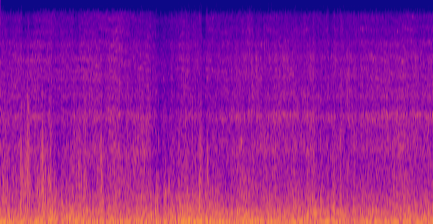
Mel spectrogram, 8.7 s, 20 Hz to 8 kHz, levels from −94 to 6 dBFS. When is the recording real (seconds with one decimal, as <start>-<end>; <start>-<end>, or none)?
0.0-4.6; 5.3-5.9; 7.2-8.7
